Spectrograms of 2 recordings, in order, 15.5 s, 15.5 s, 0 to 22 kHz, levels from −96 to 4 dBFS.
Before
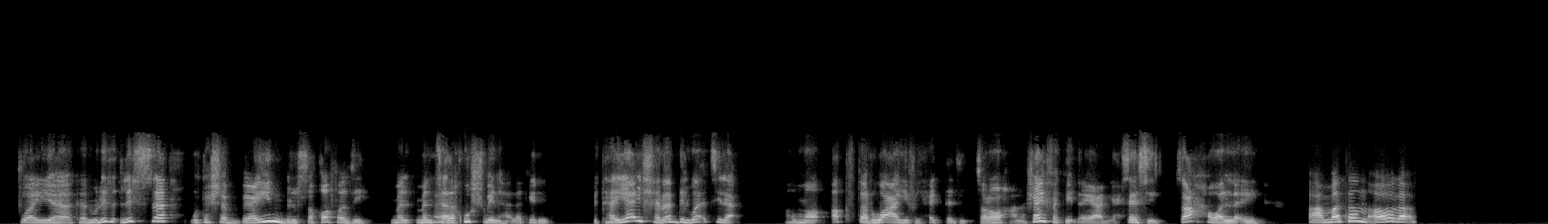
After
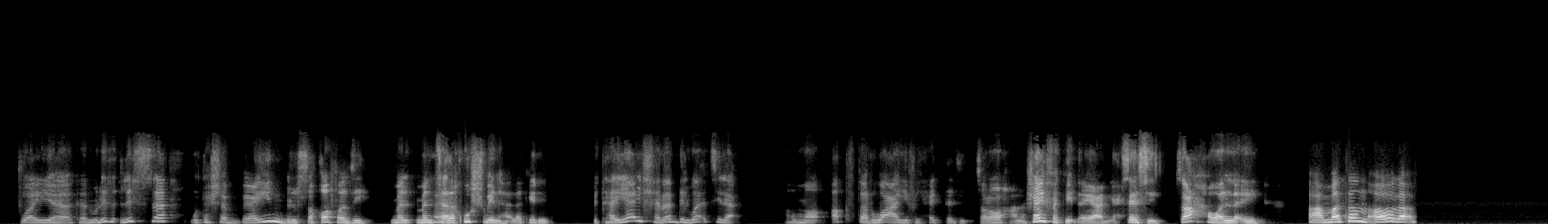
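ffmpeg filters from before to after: ffmpeg -i in.wav -af "volume=15.5dB,afade=type=in:start_time=2.67:duration=0.59:silence=0.316228,afade=type=out:start_time=5.44:duration=0.83:silence=0.334965,afade=type=in:start_time=9.89:duration=0.48:silence=0.281838" out.wav

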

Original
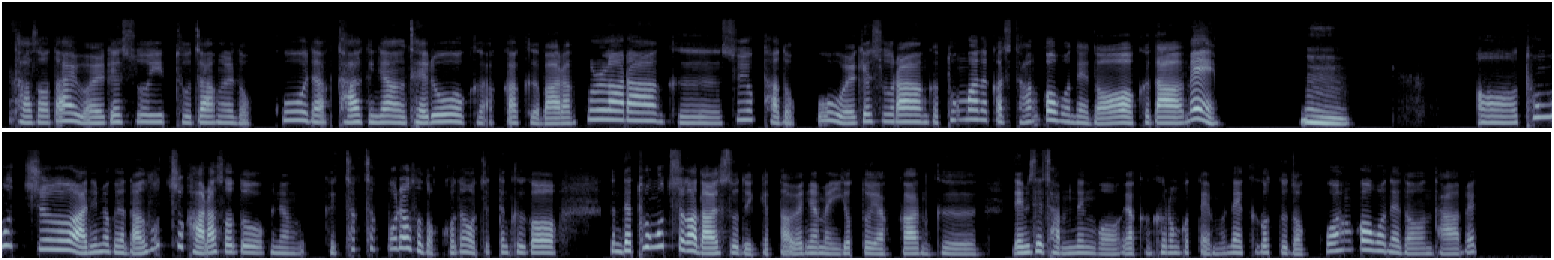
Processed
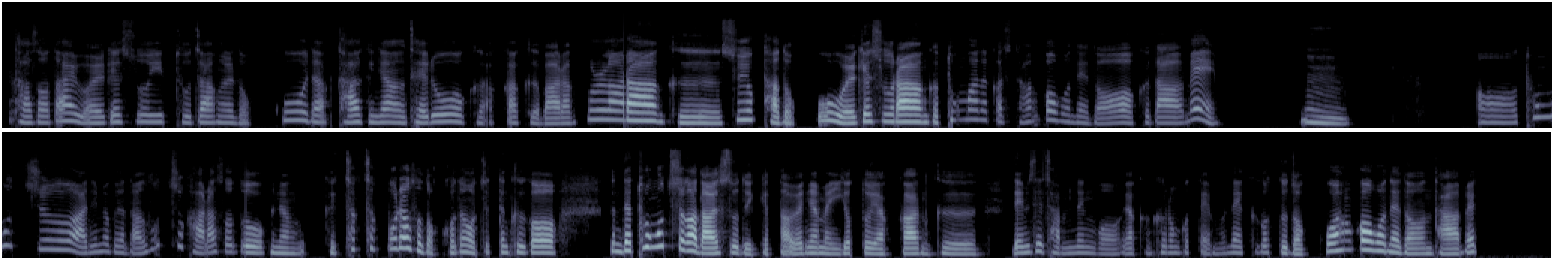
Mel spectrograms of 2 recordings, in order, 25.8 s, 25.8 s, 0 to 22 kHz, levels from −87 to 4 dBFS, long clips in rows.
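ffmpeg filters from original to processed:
ffmpeg -i in.wav -af "asetnsamples=nb_out_samples=441:pad=0,asendcmd='5.18 volume volume 0dB;7.92 volume volume -12dB;14.95 volume volume -1dB;21.38 volume volume -8dB;23.48 volume volume 0.5dB',volume=-8dB" out.wav

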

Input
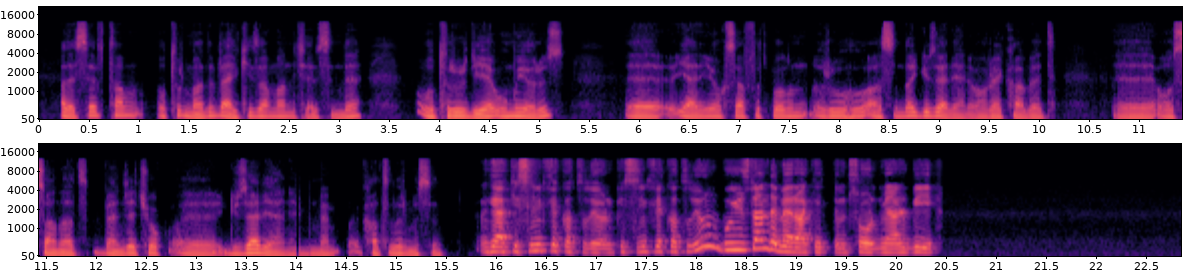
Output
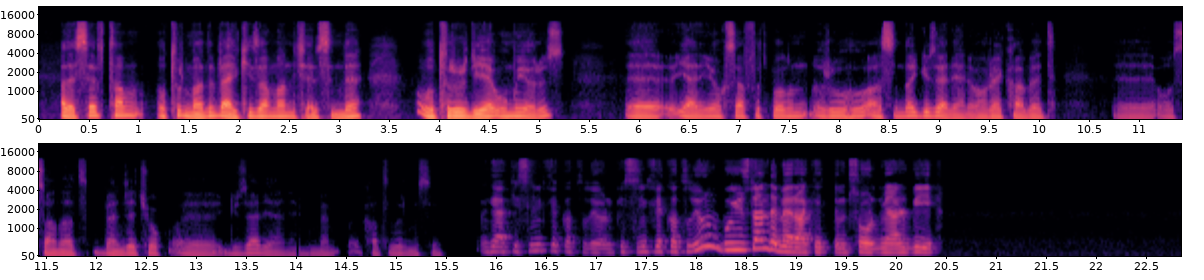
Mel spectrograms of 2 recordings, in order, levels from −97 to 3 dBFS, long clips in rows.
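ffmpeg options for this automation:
ffmpeg -i in.wav -af "volume=18.5dB,afade=type=out:start_time=4.15:duration=0.85:silence=0.473151,afade=type=out:start_time=9.94:duration=0.87:silence=0.251189,afade=type=out:start_time=12.33:duration=1.18:silence=0.354813,afade=type=in:start_time=16.83:duration=1.22:silence=0.298538" out.wav

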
